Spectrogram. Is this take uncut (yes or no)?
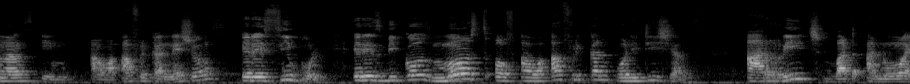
yes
